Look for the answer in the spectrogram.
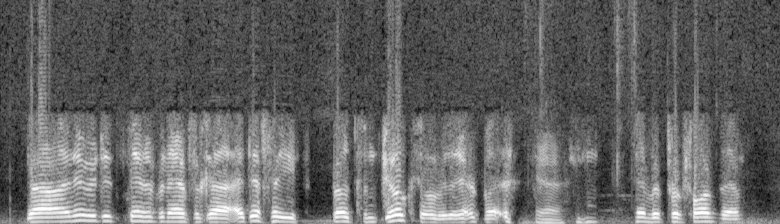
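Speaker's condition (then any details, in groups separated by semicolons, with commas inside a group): Cerebral palsy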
